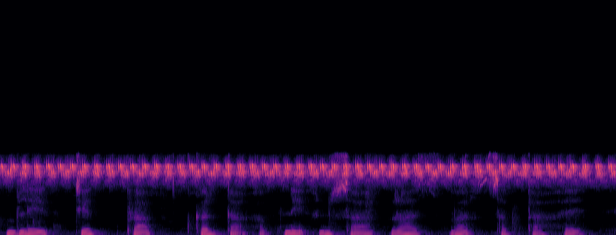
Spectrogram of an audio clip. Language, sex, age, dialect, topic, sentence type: Hindi, female, 46-50, Awadhi Bundeli, banking, statement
